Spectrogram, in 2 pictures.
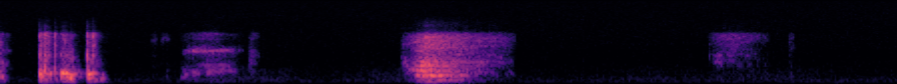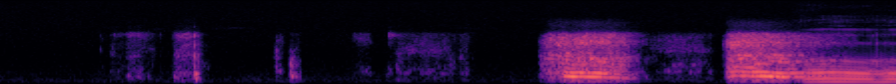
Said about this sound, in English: Oh. Blowing his nose.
